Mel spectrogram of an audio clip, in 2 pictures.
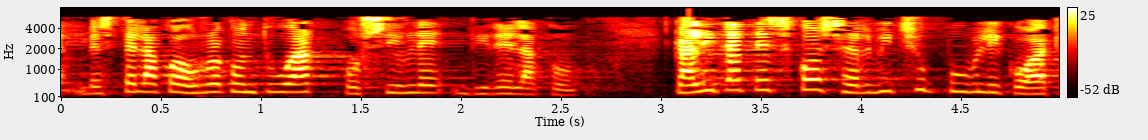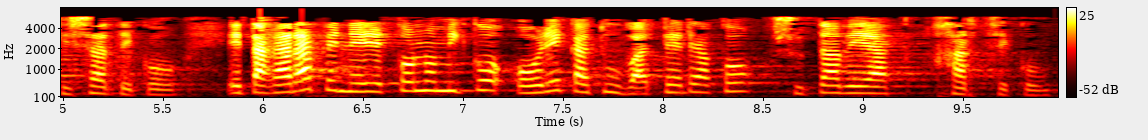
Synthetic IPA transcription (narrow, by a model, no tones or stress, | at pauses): be̞st̪e̞lako̞awre̞ko̞nt̪uak̚po̞siβ̞le̞ðiɾe̞lako̞ | kalit̪at̪e̞sko̞se̞ɾβit͡supuβ̞liko̞akisat̪e̞ko̞ | e̞t̪aɣ̞aɾape̞neko̞no̞miko̞ʔoɾe̞kat̪uβ̞at̪e̞ɾako̞sut̪aβ̞e̞akʝaɾt͡se̞ko̞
